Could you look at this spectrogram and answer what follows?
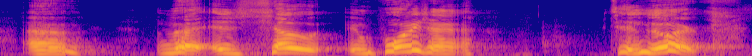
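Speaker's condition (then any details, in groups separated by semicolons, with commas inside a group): Cerebral palsy; from birth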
